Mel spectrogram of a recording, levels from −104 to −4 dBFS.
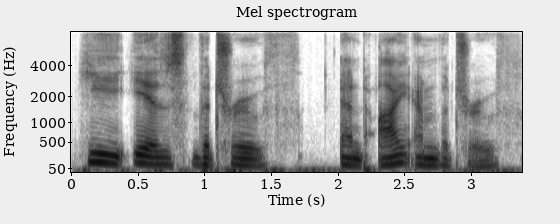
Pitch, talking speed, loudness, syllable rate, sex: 105 Hz, 160 wpm, -18 LUFS, 3.2 syllables/s, male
